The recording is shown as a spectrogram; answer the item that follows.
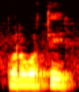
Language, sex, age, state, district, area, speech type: Odia, male, 18-30, Odisha, Bargarh, urban, read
